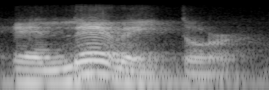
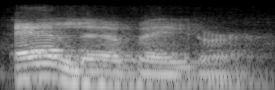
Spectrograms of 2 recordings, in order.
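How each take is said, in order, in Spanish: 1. La fuerza no está en la primera sílaba. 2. La fuerza está en la primera sílaba. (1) "Yo no digo" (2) "Esa es la fuerza, está en esa primera sílaba"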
